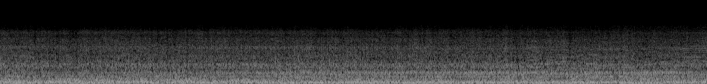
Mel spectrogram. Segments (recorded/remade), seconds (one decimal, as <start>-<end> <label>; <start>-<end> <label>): 0.0-5.3 recorded; 5.3-7.1 remade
